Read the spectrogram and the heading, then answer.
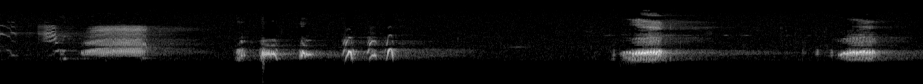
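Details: Eurasian jay in the Wittlich valley, Germany, recorded in 2018: three harsh, rasping screeches, the last two loud and widely spaced, with a rapid run of short clicking, knocking notes between them in otherwise quiet surroundings.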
